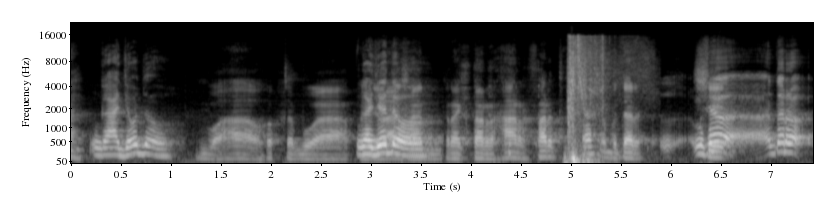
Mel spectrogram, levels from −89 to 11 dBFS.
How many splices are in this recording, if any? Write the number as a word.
four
